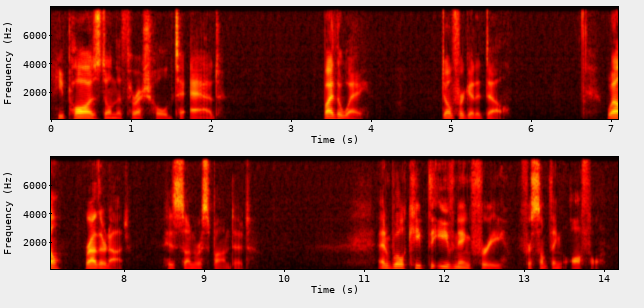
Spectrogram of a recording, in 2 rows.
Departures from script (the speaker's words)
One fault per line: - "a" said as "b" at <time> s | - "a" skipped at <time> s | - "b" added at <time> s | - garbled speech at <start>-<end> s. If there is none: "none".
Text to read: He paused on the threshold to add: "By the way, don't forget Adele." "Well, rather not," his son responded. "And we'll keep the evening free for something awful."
none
